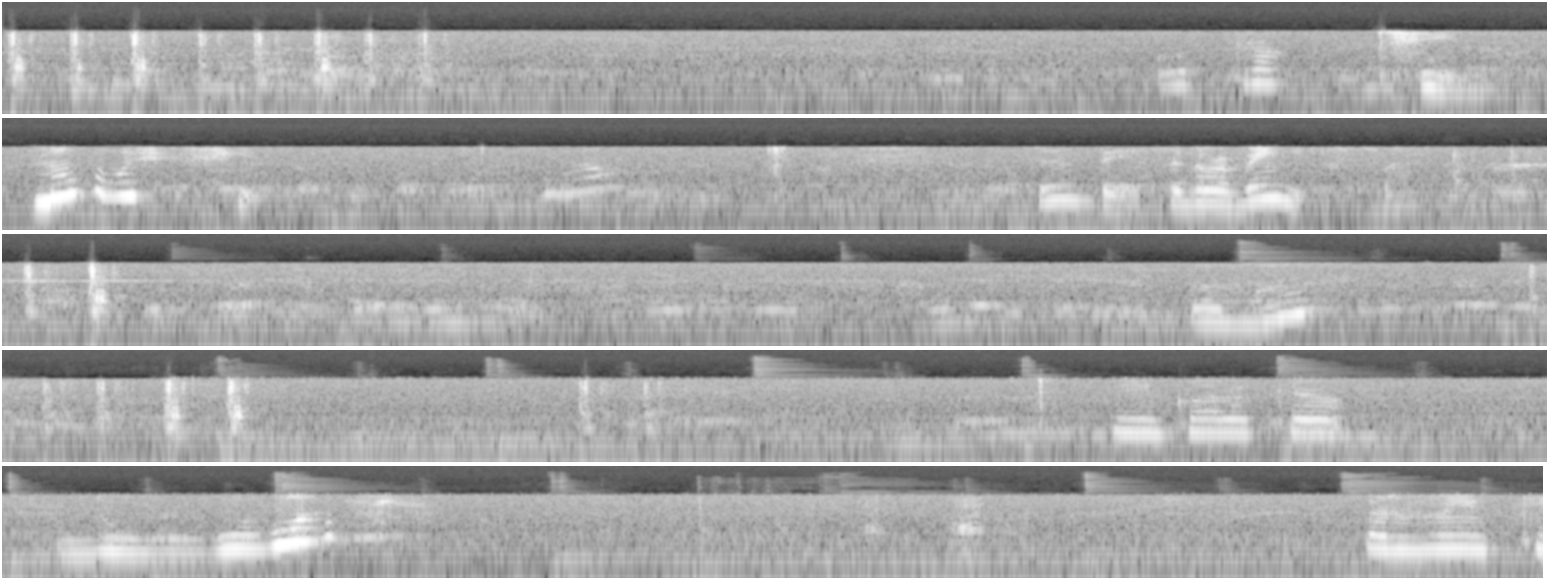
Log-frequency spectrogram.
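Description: A young girl talks close to a microphone, with lively rising and falling tones.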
